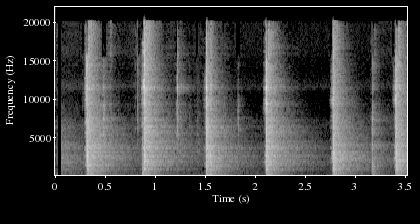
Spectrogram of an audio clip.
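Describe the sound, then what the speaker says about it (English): Six sharp metallic hammer strikes on a snapped mount on a Honda 400EX, at a steady, slightly uneven pace, each ringing briefly before the next, close by with no talking. "Let me grab my hammer. We're gonna persuade it."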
